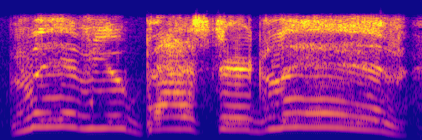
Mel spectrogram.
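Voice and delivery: high, drawn-out desperate plea; melodramatic yelling. Acted. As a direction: overact a movie doctor reviving a patient. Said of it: "I'll start yelling at him".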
